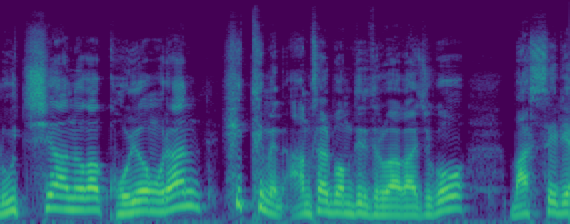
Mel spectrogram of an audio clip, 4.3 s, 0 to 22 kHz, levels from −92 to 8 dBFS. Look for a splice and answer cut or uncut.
uncut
